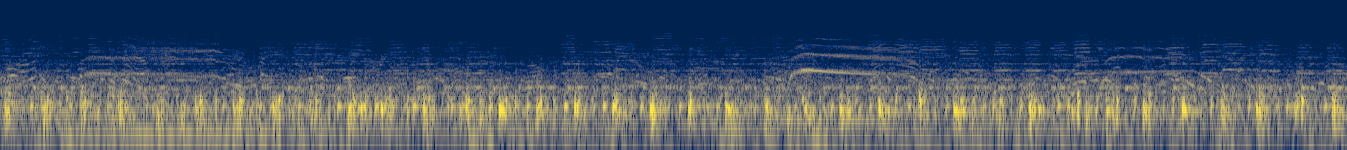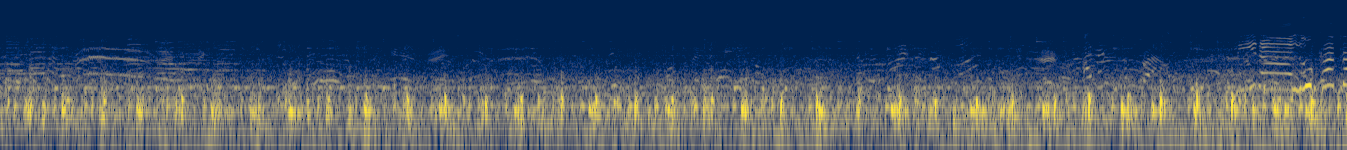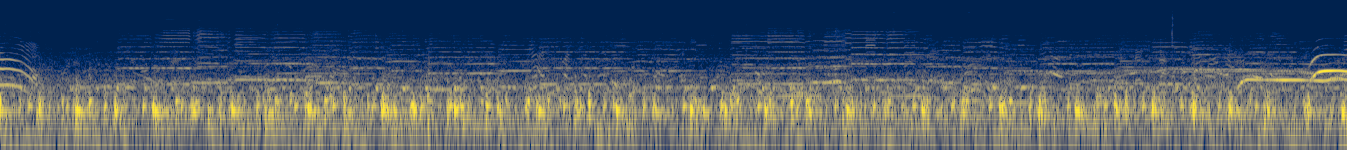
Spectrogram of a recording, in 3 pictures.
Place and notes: Oxford Circus Underground Station, Oxford St, Soho, London, UK - Extinction Rebellion: Distant band and general hubbub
